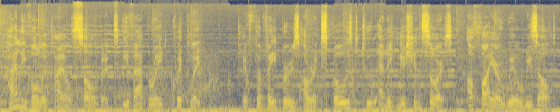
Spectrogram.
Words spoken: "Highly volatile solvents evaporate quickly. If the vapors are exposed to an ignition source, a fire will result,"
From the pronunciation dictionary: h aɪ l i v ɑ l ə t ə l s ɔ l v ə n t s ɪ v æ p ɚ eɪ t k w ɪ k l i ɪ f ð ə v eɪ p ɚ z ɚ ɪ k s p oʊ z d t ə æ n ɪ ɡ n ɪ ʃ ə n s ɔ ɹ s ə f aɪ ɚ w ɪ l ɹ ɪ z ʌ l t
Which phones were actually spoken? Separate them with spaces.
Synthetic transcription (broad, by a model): h aɪ l i v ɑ l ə t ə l s ɔ l v ə n t s ɪ v æ p ɚ eɪ t k w ɪ k l i ɪ f ð ə v eɪ p ɚ z ɚ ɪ k s p oʊ z t ə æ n ɪ ɡ n ɪ ʃ ə n s ɔ ɹ s ə f aɪ ɚ w ɪ l ɹ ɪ z ʌ l t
